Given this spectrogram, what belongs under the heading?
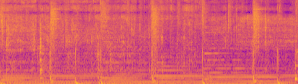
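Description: A coconut and jaggery mixture for laddu simmers slowly in a pan, giving soft bubbling and light crackles over a steady tonal hum, with no talking.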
